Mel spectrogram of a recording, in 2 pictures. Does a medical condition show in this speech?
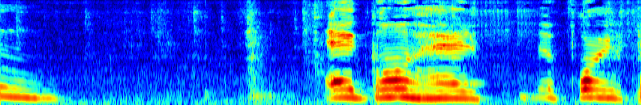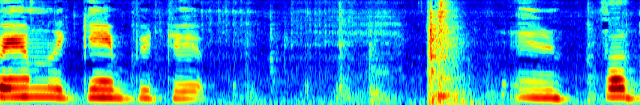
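Yes: traumatic brain injury.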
